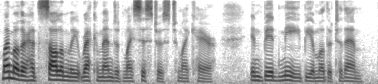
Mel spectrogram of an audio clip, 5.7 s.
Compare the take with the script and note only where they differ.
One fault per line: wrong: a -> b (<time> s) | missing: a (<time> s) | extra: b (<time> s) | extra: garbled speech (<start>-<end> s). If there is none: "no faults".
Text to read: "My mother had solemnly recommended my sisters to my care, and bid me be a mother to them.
wrong: and -> in (3.7 s)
